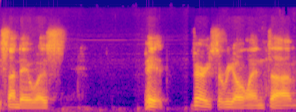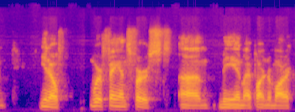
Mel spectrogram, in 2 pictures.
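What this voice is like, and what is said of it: Raspy voice. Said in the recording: “my voice is still raspy”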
